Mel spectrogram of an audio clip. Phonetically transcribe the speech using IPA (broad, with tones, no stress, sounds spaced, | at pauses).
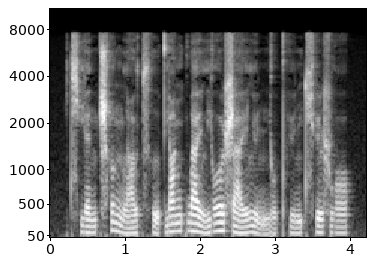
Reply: t͡ɕʰ j ɛ˧˥ n ʈ͡ʂʰ ɤ˥˩ ŋ l ɑ˧˥ ʊ̯ t͡sʰ ɹ̩˨˩ t̪ j ɑ˥ ŋ k w a˥˩ ɪ̯ l j o˥ ʊ̯ ʂ a˧˥ ɪ̯ l y̰˨˩ n n̪ j o˦ ʊ̯ pʰ y˧˥ n t͡ɕʰ y˥ ʂ w ɔ˥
